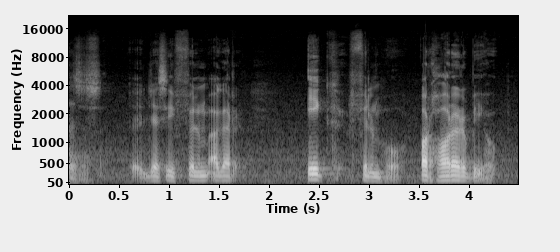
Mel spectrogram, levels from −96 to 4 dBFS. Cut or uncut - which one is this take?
cut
